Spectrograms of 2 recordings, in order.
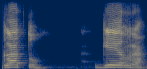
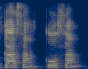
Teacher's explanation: si la lengua la parte posterior de la lengua se dirige hasta esta parte posterior del paladar tenemos los sonidos velar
